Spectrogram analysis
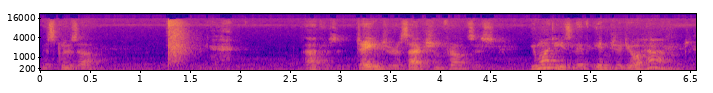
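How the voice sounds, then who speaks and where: An actor playing a polite, logical humanoid robot detective in a radio drama, speaking formally and precisely. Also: male voice, medium pitch, big pitch swings, normal speed, darkish tone, reverberant, slight background noise, lightly acted. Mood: calm, inquiring. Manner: formal, precise wording without contractions.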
